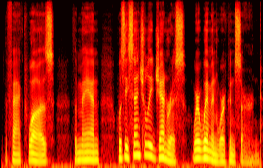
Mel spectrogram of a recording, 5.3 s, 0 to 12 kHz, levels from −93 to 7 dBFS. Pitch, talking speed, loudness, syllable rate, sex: 115 Hz, 135 wpm, -20 LUFS, 5.3 syllables/s, male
